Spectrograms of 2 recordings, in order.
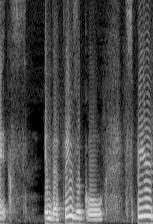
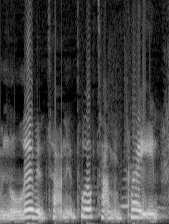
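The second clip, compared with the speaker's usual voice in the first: usual speaking voice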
